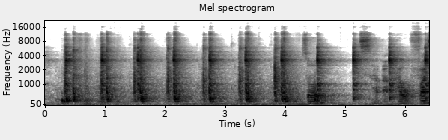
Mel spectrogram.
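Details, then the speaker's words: Adult AED training demonstration after shock not advised: sharp, evenly spaced clicks at about 100 a minute, the AED's metronome pacing chest compressions during 30 compressions and 2 breaths of CPR. "So you carry on your chest compressions now. It even gives you a rhythm to follow."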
